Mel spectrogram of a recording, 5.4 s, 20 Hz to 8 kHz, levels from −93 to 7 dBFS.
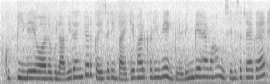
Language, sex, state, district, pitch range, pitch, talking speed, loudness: Hindi, female, Bihar, Gopalganj, 240-285 Hz, 260 Hz, 265 wpm, -32 LUFS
